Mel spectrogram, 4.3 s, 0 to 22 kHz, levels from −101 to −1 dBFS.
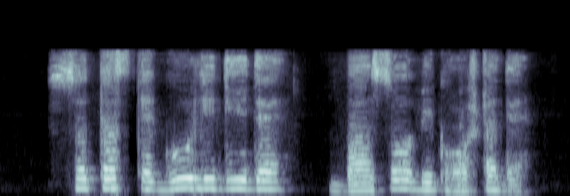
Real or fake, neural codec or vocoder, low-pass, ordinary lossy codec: fake; codec, 44.1 kHz, 3.4 kbps, Pupu-Codec; 7.2 kHz; AAC, 48 kbps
